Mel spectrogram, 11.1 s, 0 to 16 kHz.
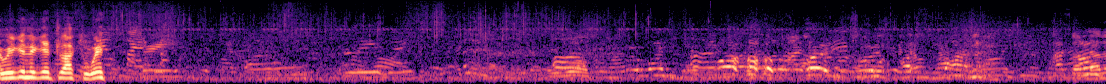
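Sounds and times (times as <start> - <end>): fire crackling: 0.0 - 11.0
people's voices: 0.0 - 11.0.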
